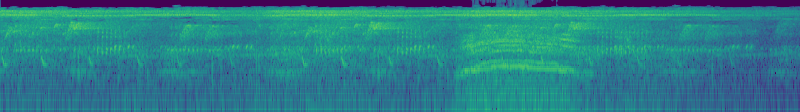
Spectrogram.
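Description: A nature chorus of insects and frogs: a steady high-pitched insect trill with short frog calls repeating about every second. About five seconds in comes one louder, longer call that rises and falls. The chorus fades out at the end.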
